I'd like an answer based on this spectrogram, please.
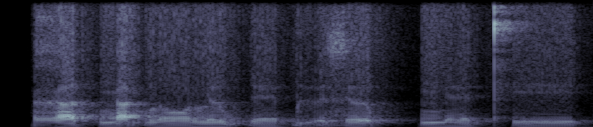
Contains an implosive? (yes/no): yes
